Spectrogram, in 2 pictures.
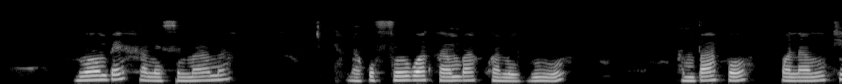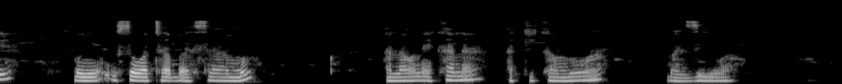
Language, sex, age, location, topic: Swahili, female, 25-35, Mombasa, agriculture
